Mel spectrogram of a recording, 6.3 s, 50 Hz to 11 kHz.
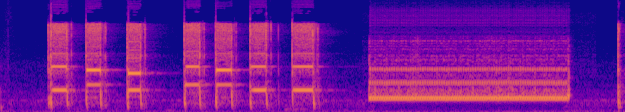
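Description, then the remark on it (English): Seven quick touch-tone keypad beeps dial a 420 hotline number in an uneven rhythm, followed by one long, steady ringing tone lasting about two seconds. Clear, with no talking. “We're dialing into the 420 hotline right now.”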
